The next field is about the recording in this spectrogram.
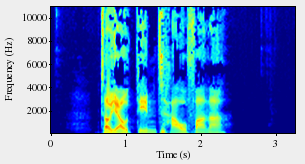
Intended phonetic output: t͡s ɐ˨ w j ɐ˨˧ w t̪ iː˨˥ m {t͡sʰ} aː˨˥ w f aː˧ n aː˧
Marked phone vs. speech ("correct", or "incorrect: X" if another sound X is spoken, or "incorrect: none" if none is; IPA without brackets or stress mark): correct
